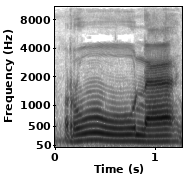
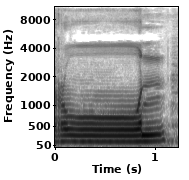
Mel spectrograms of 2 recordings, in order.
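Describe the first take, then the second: First: The word ends with an added a vowel. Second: The word ends on a bare n sound. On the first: The speaker calls it wrong. "Jangan dibaca runa" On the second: The speaker calls it right. "kalau kita berwakaf di huruf nun kita baca run"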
